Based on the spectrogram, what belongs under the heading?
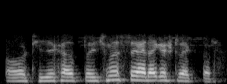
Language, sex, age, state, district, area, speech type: Kashmiri, male, 18-30, Jammu and Kashmir, Pulwama, urban, conversation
